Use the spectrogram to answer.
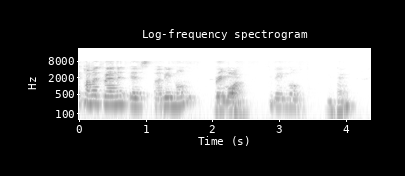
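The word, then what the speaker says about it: רימון: Did you say pomegranate is rimon? Bring one. Rimon. Mm-hmm. Is the accent on the on? Mm-hmm.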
